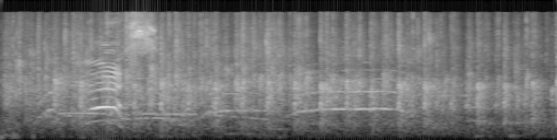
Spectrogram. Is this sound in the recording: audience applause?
yes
